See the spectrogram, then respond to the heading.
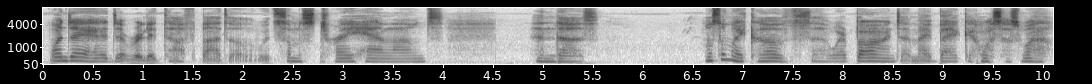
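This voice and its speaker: A woman playing an affectionate, dominant yet gentle female orc royal guard in an intimate, often whispered ASMR roleplay. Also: lowish voice, fairly even intonation, gravelly, full character voice. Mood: fond, amused. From Italy. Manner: slow, teasing, tender, often dropping to a whisper.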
